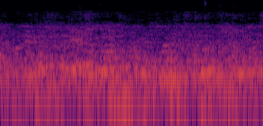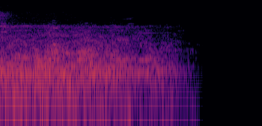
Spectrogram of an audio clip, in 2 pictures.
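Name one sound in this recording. A crowd of people chatters and walks along a busy outdoor path, fading out.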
